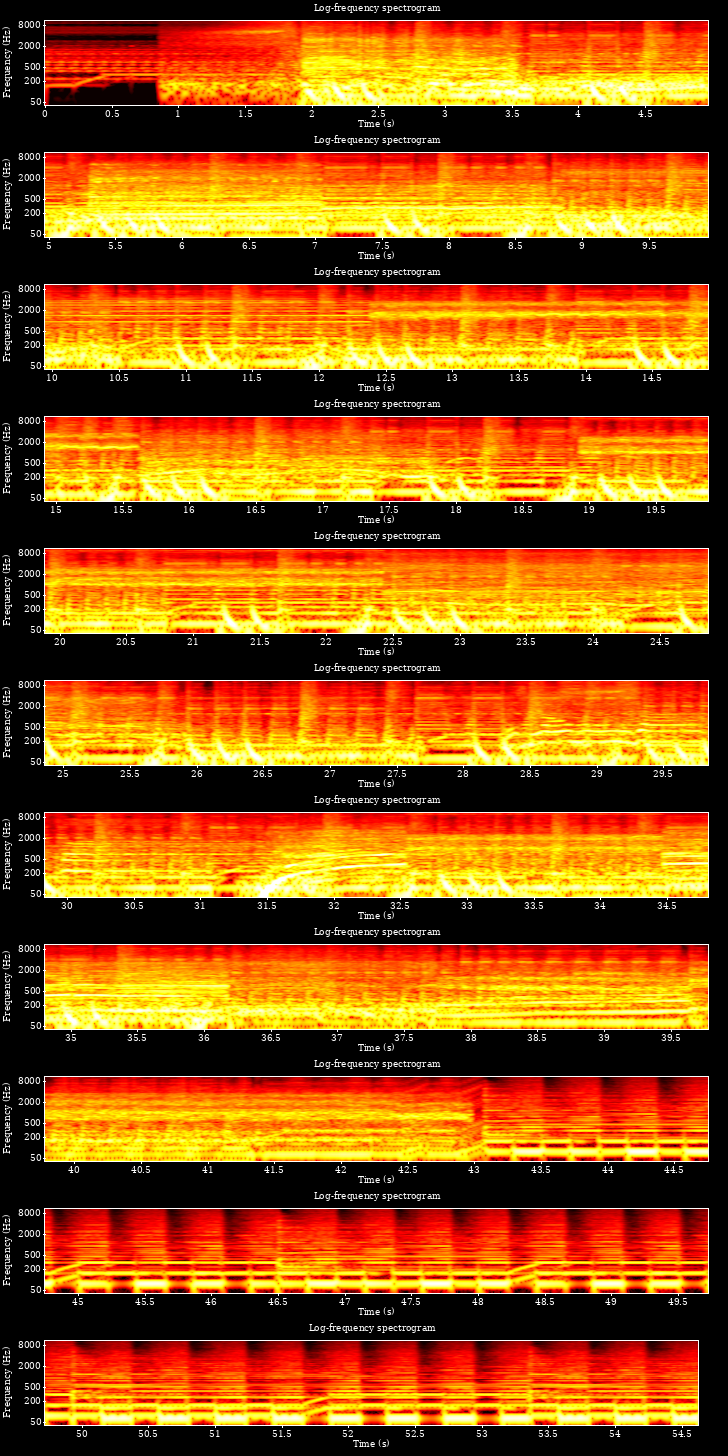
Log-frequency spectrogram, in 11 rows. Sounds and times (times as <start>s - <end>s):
Music: 0.0s - 54.6s
Vehicle: 1.7s - 43.1s.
